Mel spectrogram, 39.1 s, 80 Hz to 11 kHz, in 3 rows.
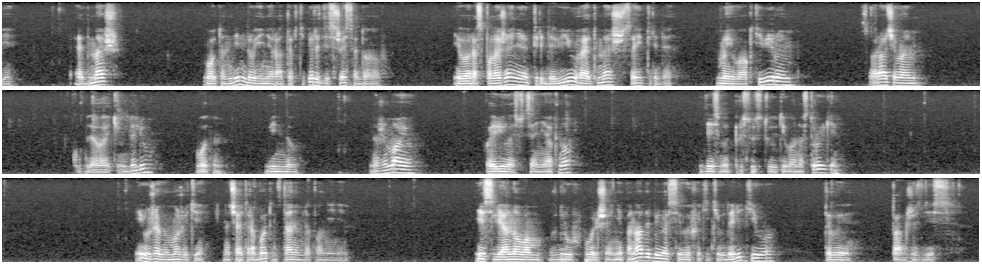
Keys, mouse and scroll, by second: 13.6 x, 14.5 shift+a, 18.4-23.1 middle drag, 23.1 click, 23.8 middle click, 24.9 click, 25.2 middle click, 25.2-29.3 drag, 29.4-30.8 middle drag, 31.3-35.0 middle drag, 37.0-39.0 drag.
